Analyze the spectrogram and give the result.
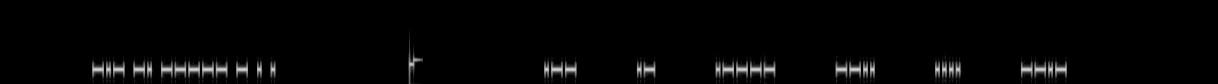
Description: Morse code, heard as a keyed tone, about 36 wpm, spaced as for 18 wpm, 700 Hz. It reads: KN0TEE WA1ZHQ
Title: USA Call Signs - 6 Characters - 6x Character Spacing - 35wpm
